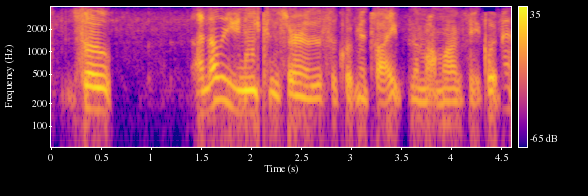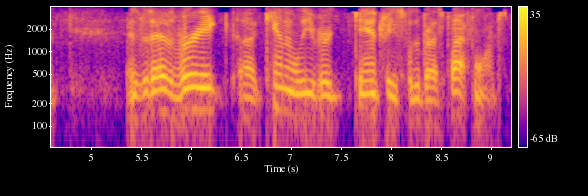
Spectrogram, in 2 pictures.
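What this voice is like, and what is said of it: Hoarse, fading voice. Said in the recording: “I lose my voice a little bit”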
